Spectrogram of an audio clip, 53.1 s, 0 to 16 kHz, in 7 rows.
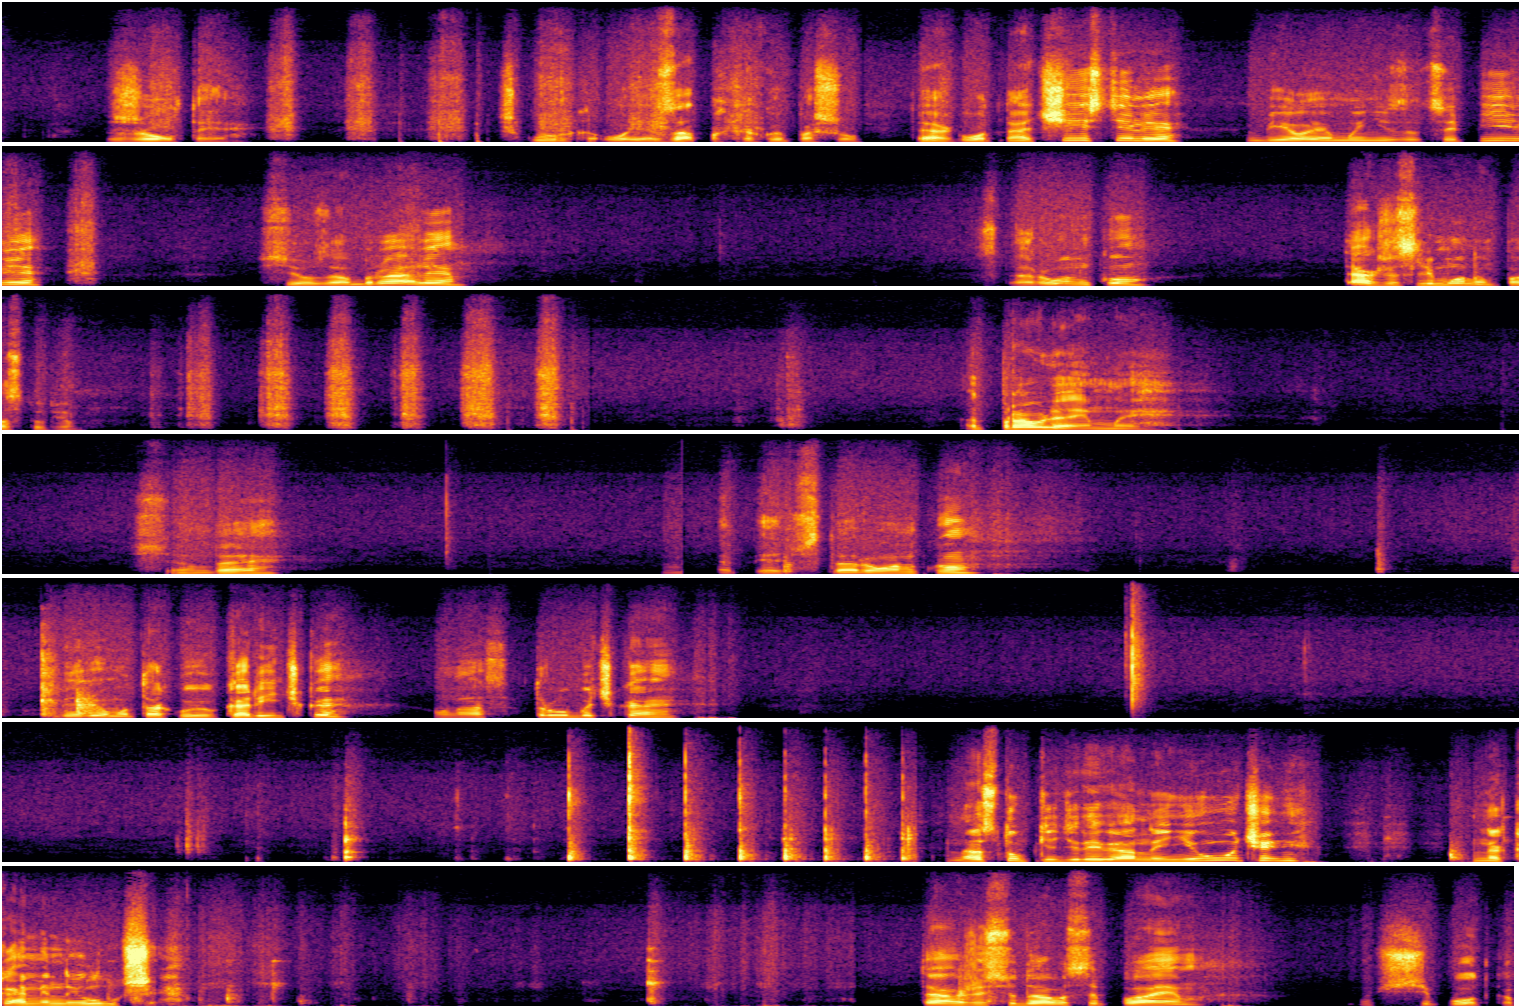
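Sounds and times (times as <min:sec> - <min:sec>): lemon grating on metal grater: 0:01.3 - 0:04.0
wooden pestle knocking in mortar: 0:40.4 - 0:42.6.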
